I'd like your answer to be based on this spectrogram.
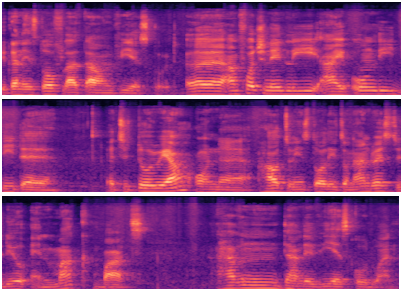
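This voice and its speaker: A man of medium pitch with ordinary pitch variation, heard with audible room echo. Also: moderate pace. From Ghana. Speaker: coding tutor, live streamer. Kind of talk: live coding tutorial stream. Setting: live stream. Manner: casual, many fillers.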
